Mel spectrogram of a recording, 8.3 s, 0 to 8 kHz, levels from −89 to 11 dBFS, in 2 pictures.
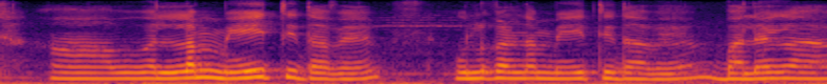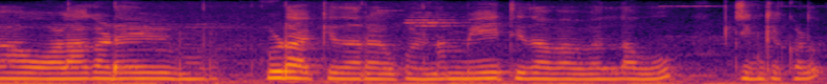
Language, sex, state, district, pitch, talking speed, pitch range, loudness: Kannada, female, Karnataka, Dharwad, 210 Hz, 80 wpm, 200-215 Hz, -19 LUFS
